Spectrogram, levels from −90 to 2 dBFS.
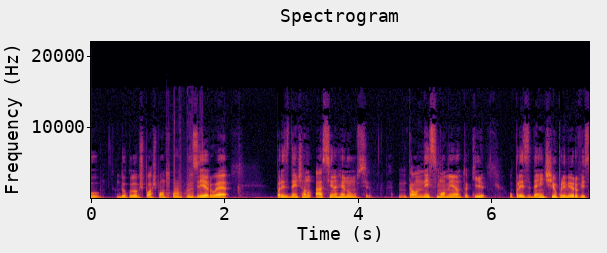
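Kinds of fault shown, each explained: Robotic sound from repeated short buffers: just before "é o presidente assina", speech turns into a rigid 100 Hz buzz, likely a 10 ms chunk replayed through most of half a second.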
